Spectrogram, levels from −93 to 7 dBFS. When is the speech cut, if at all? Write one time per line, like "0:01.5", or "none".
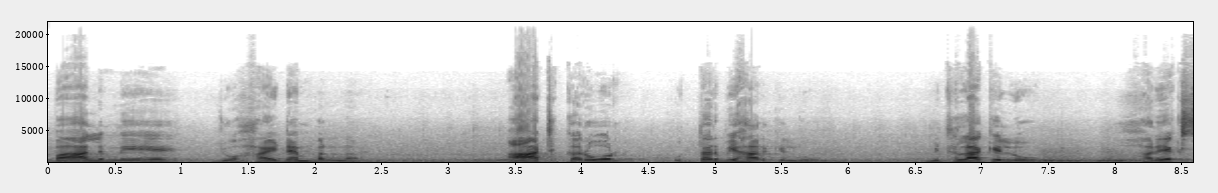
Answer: none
